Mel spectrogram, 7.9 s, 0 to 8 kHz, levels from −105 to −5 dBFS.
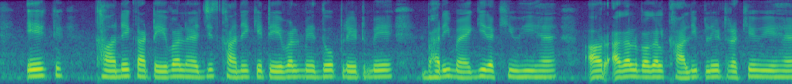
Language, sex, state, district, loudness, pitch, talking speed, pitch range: Hindi, female, Chhattisgarh, Kabirdham, -24 LUFS, 175 Hz, 190 wpm, 170-185 Hz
